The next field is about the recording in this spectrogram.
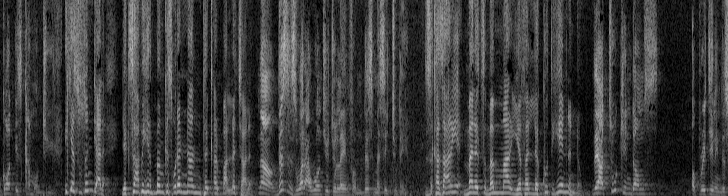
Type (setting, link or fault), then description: setting, large echoing room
